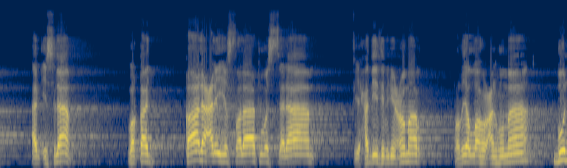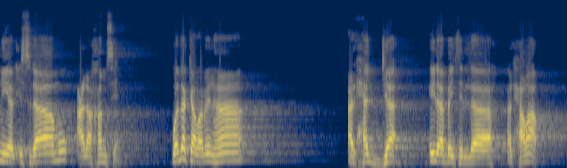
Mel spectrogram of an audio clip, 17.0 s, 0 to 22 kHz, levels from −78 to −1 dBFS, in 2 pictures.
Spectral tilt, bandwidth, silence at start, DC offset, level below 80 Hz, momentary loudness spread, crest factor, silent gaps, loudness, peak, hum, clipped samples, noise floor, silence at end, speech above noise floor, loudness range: -4.5 dB/octave; 15 kHz; 0 s; under 0.1%; -64 dBFS; 13 LU; 14 dB; none; -15 LUFS; -2 dBFS; none; under 0.1%; -63 dBFS; 0.1 s; 49 dB; 3 LU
